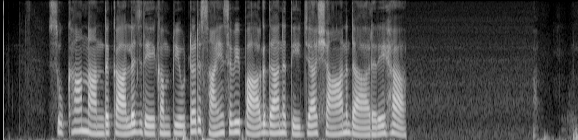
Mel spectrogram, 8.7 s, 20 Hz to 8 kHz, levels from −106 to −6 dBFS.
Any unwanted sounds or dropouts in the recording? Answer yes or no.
no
